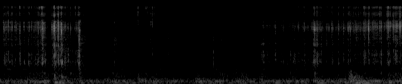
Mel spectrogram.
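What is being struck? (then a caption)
Coated soap bar. A snap-off utility knife blade scrapes the face of a solid, hand-sized bar of soap with a blue painted coating, held in the palm, carving it into crumbly shavings. The sound is a bright, dry, crunchy rasp with little low end, loudest at the start and end, with quieter, sparse scratches in between.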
